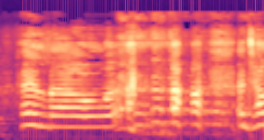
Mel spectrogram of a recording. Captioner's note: laughing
